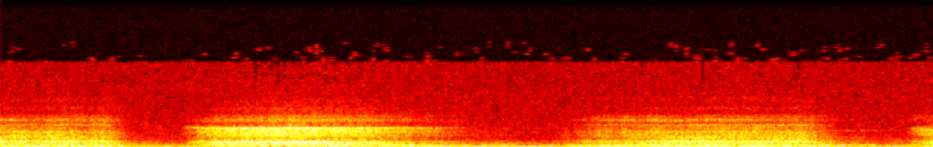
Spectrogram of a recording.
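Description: Faint, slow, deep breaths in and out, each lasting about two seconds with brief pauses between them, in an Ashtanga yoga practice.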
